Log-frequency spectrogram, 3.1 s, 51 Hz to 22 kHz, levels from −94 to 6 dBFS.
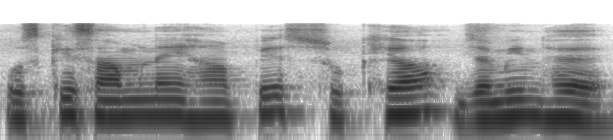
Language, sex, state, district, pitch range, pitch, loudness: Hindi, male, Jharkhand, Deoghar, 135-160 Hz, 145 Hz, -17 LUFS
